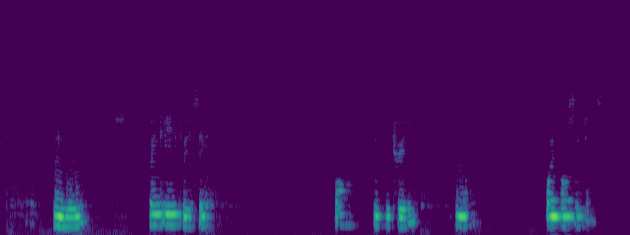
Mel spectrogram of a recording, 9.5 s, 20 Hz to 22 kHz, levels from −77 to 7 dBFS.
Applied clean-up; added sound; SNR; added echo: neural mask model DeepFilterNet 3.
